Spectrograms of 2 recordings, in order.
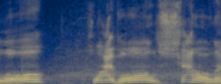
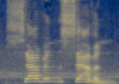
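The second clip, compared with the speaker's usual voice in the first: "seven seven" called out much higher and louder, slowly; excited score call; 9 semitones higher, 5 dB louder than usual. Real, not acted. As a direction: stretch out "seven seven" like a huge moment. Announcing the tied score.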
